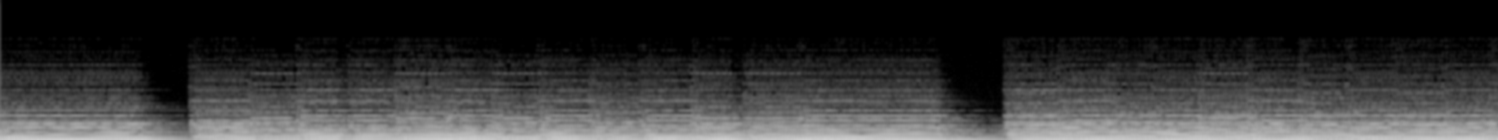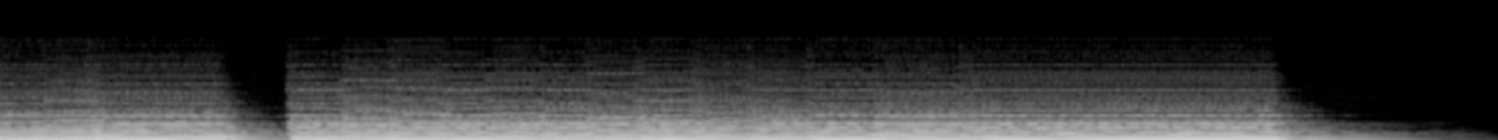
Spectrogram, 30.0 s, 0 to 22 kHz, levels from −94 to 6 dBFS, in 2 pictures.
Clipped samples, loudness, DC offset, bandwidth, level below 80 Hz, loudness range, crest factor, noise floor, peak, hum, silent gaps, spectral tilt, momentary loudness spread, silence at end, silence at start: under 0.1%; -18 LUFS; under 0.1%; 8.4 kHz; -22 dBFS; 2 LU; 14 dB; -66 dBFS; -2 dBFS; none; none; -7.5 dB/octave; 5 LU; 1.2 s; 0 s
